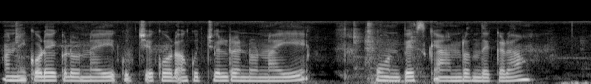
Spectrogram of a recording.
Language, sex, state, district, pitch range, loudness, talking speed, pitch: Telugu, female, Andhra Pradesh, Manyam, 165-180 Hz, -17 LUFS, 130 wpm, 175 Hz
